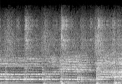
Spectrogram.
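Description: Dikir barat chorus of men singing together, holding one long note, over a regular percussive beat.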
